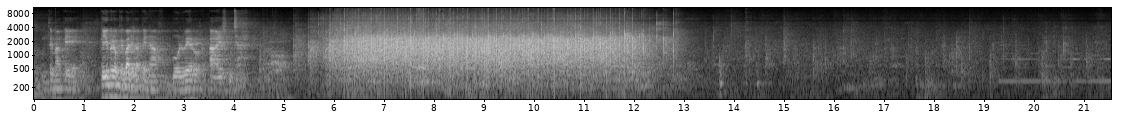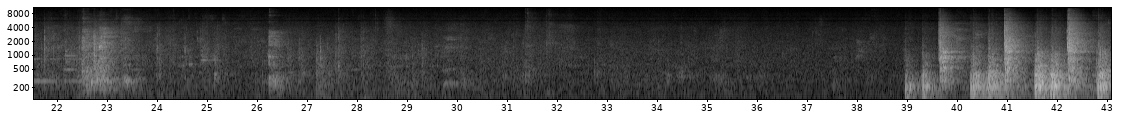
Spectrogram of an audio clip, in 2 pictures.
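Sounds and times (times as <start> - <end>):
audience applauding: 4.9 - 24.8
brief held note: 19.2 - 23.8.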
